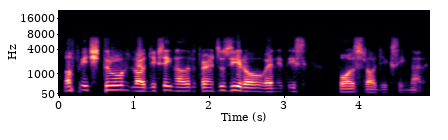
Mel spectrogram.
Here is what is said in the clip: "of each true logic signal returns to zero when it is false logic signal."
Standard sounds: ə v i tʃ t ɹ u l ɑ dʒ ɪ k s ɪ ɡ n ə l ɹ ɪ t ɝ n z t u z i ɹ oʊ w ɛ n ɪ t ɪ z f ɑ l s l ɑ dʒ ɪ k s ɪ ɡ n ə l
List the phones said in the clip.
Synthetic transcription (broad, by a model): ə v i tʃ t ɹ u l ɑ dʒ ɪ k s ɪ ɡ n ə l ɹ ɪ t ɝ n t u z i ɹ oʊ w ɛ n ɪ t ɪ s f ɑ l s l ɑ dʒ ɪ k s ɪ ɡ n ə l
